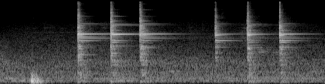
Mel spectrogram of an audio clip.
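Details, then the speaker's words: 1957 VW Beetle rattle hunt after hitting a curb: six sharp taps each leaving a high, clear metallic ring that dies quickly and stops when damped by a finger; owner suspects the peashooter exhaust tip, not confirmed. "I think it's this damn peashooter. Grab my mic. I don't know if you hear the ringing, but it definitely has one,"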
